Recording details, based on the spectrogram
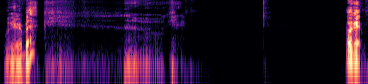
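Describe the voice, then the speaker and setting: A man's voice: deep voice, wildly swooping pitch, takes it slowly, vocal fry, breathy edge, dry recording, clean studio sound. A man hosting a live stream, judging beatbox entries and thinking aloud with hesitant fillers and restarts. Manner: calculating aloud while reviewing clips. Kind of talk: casual live-stream commentary.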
